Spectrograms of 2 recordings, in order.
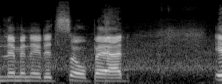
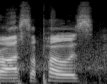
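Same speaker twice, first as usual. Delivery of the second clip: ordinary talk, nothing marked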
